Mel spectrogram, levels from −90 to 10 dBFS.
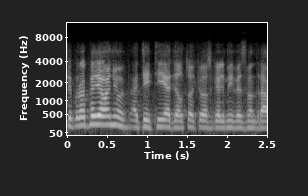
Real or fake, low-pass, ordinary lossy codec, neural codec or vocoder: fake; 7.2 kHz; Opus, 32 kbps; codec, 16 kHz, 0.8 kbps, ZipCodec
